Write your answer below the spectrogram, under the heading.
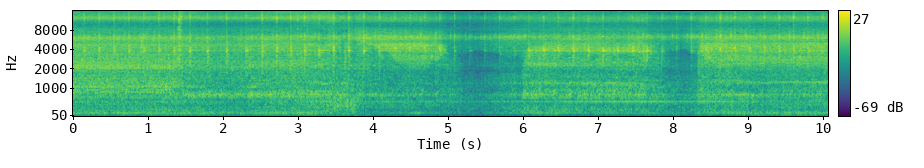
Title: Engine knock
